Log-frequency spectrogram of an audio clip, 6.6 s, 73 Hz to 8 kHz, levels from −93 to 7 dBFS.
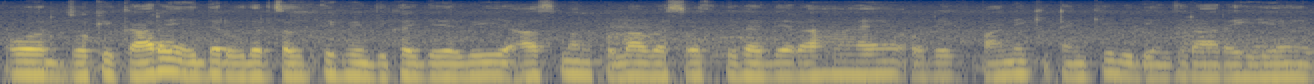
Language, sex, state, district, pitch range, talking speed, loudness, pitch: Hindi, male, Rajasthan, Bikaner, 120-130 Hz, 275 wpm, -20 LUFS, 120 Hz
